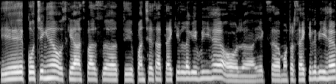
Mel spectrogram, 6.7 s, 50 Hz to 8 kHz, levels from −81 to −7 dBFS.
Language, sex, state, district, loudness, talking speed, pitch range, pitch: Hindi, male, Bihar, Saharsa, -18 LUFS, 180 wpm, 155-185 Hz, 165 Hz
